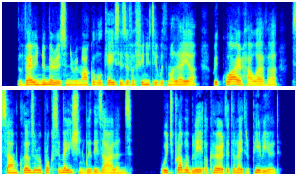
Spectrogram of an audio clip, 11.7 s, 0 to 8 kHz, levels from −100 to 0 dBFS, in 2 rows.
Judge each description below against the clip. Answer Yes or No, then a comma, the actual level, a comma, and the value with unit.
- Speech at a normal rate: No, slow, 130 wpm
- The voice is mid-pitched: Yes, medium, 175 Hz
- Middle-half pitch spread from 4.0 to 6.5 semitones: No, average, 2.9 semitones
